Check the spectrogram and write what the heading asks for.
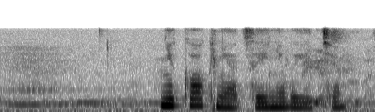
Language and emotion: Russian, sad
